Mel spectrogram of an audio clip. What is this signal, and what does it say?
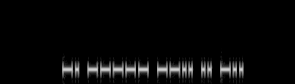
Morse code, heard as a keyed tone, about 36 wpm, 700 Hz. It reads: N0ZID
